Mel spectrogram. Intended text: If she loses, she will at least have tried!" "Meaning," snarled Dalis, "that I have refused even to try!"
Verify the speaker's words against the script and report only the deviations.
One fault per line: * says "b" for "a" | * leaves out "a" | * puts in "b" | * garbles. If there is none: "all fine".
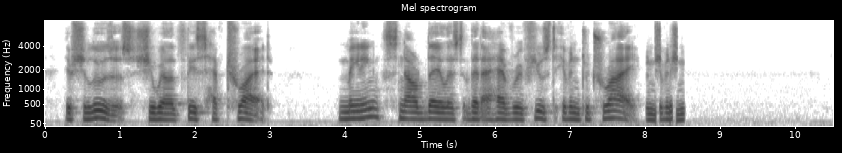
* garbles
